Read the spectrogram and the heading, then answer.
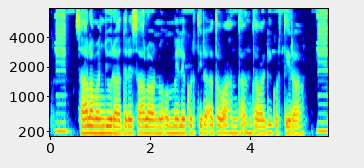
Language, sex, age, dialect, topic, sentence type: Kannada, male, 31-35, Coastal/Dakshin, banking, question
